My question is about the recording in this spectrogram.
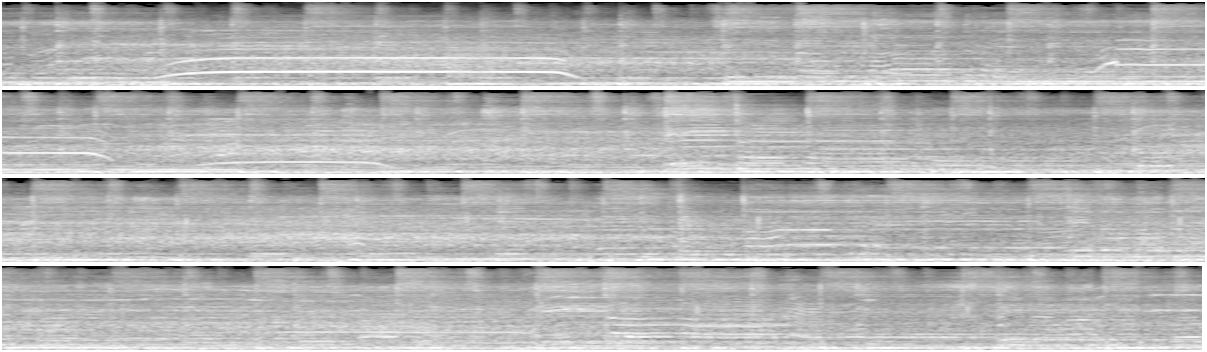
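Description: Live pop band playing in a large arena: electric guitars and bass over a steady beat, with a male lead voice holding long sung notes that slide into and out of pitch, and occasional shouts and whoops.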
